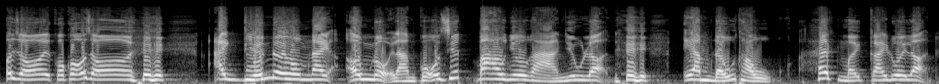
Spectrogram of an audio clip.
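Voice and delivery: put-on high, loud child voices with laughs; excited kids shouting. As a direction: shout gleefully like little boys expecting a feast. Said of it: "chúng nó hô to".

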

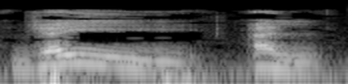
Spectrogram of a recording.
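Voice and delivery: "جي ال" very slow, jayyy... 'al; vowelless ya. Shown as a demonstration. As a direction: hold the y in "جي ال", then a separate 'al. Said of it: "انظر الياء ساكنة".

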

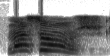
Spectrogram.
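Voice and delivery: high, loud accusing cry; furious one-word contradiction; grating outburst. A narrator's reading. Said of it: "grinça Rusard".

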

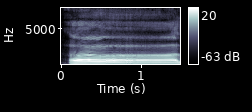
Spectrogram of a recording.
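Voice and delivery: high quiet anguished wail; quiet howl. A narrator's reading. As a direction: let out a soft moan of despair. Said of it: "завыл Мыкин тихо". (тихий вой)

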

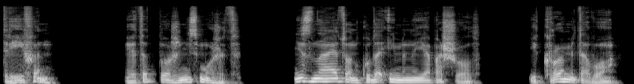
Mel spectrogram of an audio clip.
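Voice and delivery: ordinary delivery

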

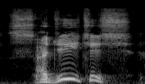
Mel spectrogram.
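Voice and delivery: slow, drawn-out loudspeaker call; megaphone howl. Acted. Rooftop loudspeaker howls to the crowd. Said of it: "завыл вдруг в рупоре".

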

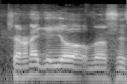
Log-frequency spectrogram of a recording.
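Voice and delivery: ordinary delivery

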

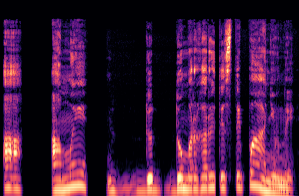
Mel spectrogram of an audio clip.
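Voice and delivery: slow, faltering, high stammer; caught-out boy stammering an answer; flustered mumble. A narrator's reading. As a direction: trip over the words in confusion. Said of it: "розгублено пробелькотів Ромка".

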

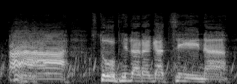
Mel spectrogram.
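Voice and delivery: irritated witch's scolding; exasperated witch outburst. Acted. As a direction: burst out at the girl as a cross witch. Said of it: "sbottò la strega". (strega che sbotta spazientita)

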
